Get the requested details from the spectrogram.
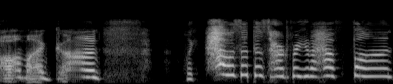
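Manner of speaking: put-on frustrated outburst. Retelling a meltdown in the car with a spouse: retelling own meltdown outburst. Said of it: "I just spiraled".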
